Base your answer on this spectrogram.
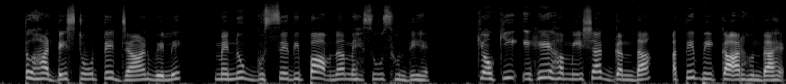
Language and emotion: Punjabi, disgusted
